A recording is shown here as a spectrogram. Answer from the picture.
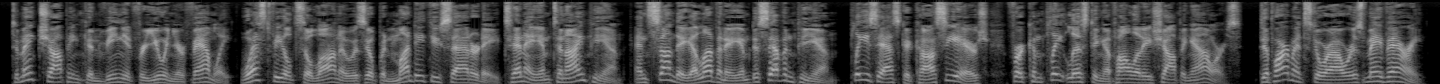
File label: Male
